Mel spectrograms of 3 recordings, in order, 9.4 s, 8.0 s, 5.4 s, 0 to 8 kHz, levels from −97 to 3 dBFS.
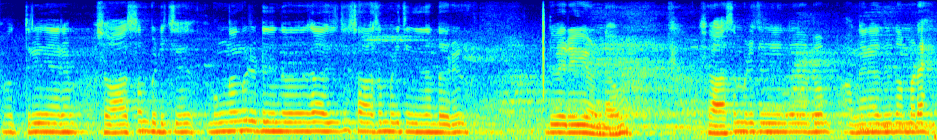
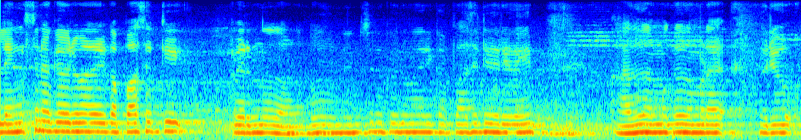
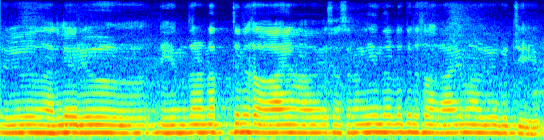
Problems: background sounds at intervals, echo, low volume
